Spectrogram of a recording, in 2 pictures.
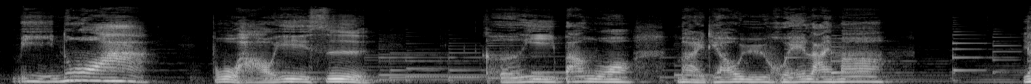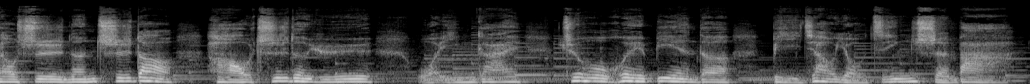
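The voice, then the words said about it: Very weak, feeble old voice. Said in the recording (Chinese): “用着和平常不同、十分虚弱的声音说”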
